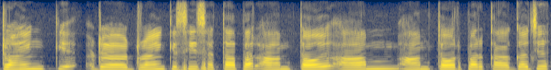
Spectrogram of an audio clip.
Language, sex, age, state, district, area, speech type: Hindi, female, 45-60, Uttar Pradesh, Lucknow, rural, spontaneous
